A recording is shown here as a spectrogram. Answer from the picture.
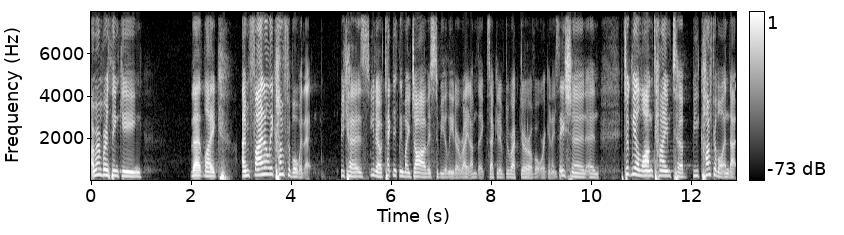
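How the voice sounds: A woman speaks with a croaky edge and vocal fry. Her tone is fairly bright, and her pitch varies in an ordinary way.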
